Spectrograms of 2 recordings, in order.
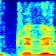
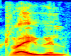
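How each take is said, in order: First: ट्रिवियल, opening "tri" as in "trip"; TRIV-ial pronunciation. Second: ट्राइवियल, opening like English "try"; TRY-vial pronunciation. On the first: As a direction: say ट्रिवियल with a short "i" in the first syllable. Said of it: "लेकिन ट्रिवियल भी कुछ लोग पढ़ते हैं". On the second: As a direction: say ट्राइवियल with a long "eye" in the first syllable. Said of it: "कुछ लोग ट्राइवियल पढ़ते हैं". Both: Shown as a demonstration.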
